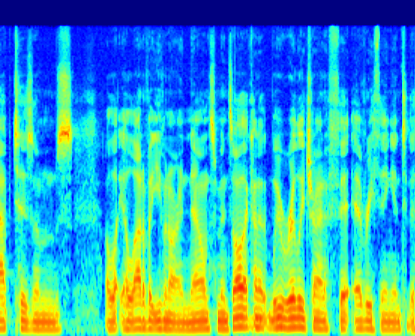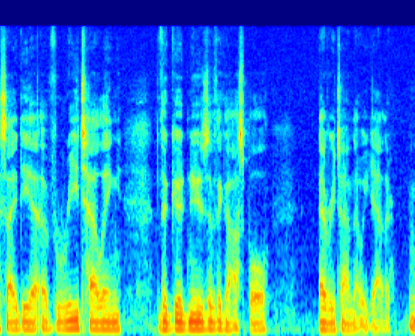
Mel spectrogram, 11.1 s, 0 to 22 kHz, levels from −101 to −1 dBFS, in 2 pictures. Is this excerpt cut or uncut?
uncut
